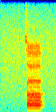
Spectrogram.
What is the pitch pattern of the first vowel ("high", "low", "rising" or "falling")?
high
